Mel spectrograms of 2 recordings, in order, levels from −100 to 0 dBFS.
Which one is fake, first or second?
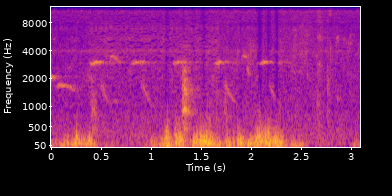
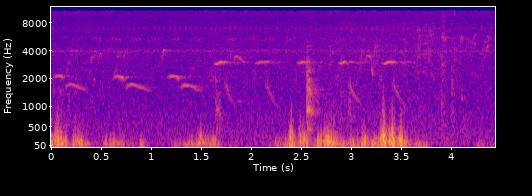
first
